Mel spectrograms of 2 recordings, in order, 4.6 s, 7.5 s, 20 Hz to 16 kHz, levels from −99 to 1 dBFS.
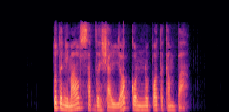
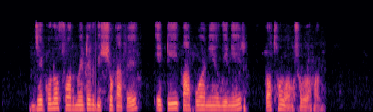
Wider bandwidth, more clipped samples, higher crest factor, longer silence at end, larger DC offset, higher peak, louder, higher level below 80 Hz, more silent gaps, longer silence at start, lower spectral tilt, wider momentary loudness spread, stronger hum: about the same, 7.8 kHz vs 7.6 kHz; neither; about the same, 20 dB vs 20 dB; second, 0.85 s vs 1 s; neither; first, -4 dBFS vs -10 dBFS; first, -21 LUFS vs -29 LUFS; first, -52 dBFS vs -62 dBFS; neither; first, 1.1 s vs 0.6 s; about the same, -4.5 dB/octave vs -5.5 dB/octave; first, 10 LU vs 7 LU; neither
